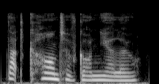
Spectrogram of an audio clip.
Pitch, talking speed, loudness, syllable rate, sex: 215 Hz, 190 wpm, -16 LUFS, 4.7 syllables/s, female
